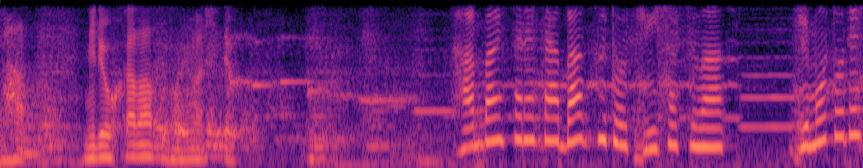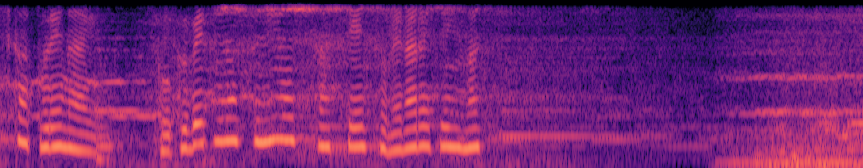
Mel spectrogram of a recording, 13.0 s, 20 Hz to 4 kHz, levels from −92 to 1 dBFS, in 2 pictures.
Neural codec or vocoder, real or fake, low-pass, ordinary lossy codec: autoencoder, 48 kHz, 32 numbers a frame, DAC-VAE, trained on Japanese speech; fake; 3.6 kHz; none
